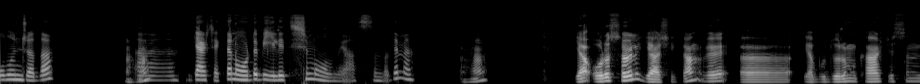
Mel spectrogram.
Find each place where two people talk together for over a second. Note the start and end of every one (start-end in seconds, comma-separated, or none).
none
